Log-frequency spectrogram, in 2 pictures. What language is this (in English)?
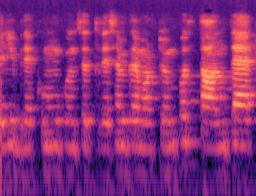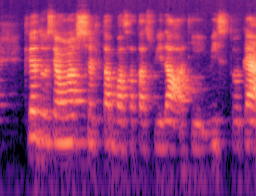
Italian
